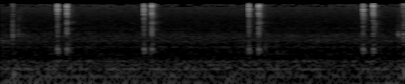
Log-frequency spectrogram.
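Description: Four faint computer mouse clicks about a second apart, each heard as two quick clicks, over near-silent room tone.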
